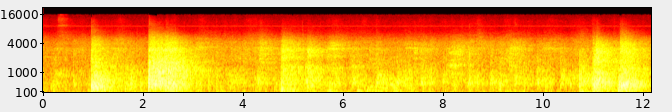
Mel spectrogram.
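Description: A weight plate thuds onto a hard floor in an echoing room.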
